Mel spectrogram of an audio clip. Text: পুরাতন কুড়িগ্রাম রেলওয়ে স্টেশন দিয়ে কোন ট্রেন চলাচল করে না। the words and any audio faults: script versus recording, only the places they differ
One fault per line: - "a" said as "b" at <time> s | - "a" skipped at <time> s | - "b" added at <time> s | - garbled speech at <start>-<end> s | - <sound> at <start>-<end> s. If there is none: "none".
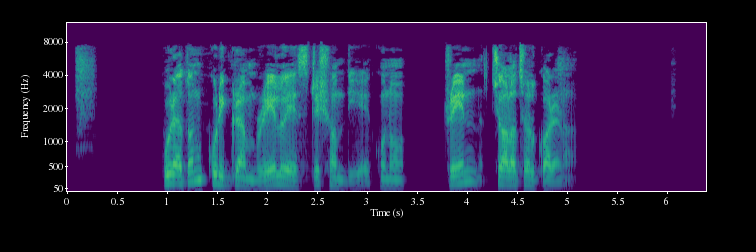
none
